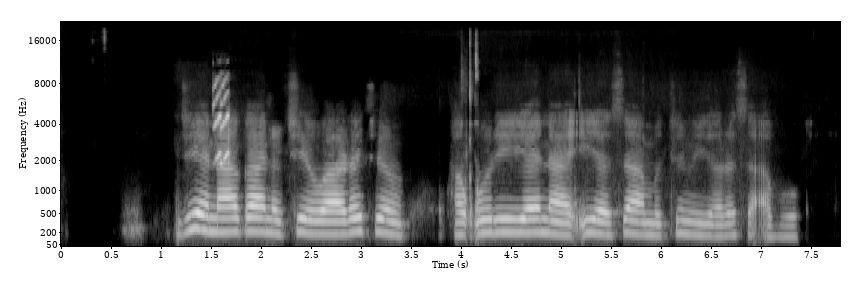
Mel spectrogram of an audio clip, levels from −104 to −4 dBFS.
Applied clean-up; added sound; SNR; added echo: neural mask model Resemble Enhance denoiser.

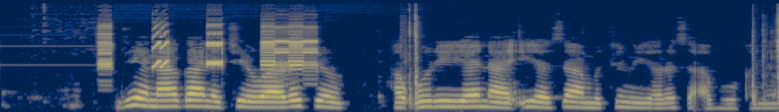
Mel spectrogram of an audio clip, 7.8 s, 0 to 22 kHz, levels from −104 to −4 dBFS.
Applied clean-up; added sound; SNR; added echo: classical method Wiener filter.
